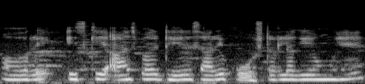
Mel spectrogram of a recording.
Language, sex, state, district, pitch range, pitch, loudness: Hindi, female, Uttar Pradesh, Shamli, 215-235 Hz, 220 Hz, -13 LUFS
